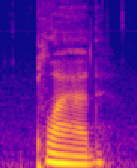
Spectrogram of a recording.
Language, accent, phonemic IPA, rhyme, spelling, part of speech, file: English, US, /plæd/, -æd, plaid, noun / adjective, En-us-plaid.ogg
- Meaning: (noun) A type of twilled woollen cloth, often with a tartan or chequered pattern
